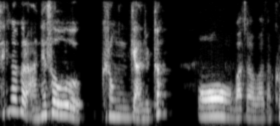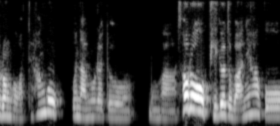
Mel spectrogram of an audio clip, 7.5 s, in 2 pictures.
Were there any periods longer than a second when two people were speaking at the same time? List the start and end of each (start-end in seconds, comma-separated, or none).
none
